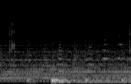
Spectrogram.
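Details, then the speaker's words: ELEGOO Jupiter resin printer stepper motor after reseating loose motor connector; build plate lowers with soft steady hum, no vibrating noise. "yes we did the build plate is lowering again without making funny noises well that was a quick and easy fix"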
